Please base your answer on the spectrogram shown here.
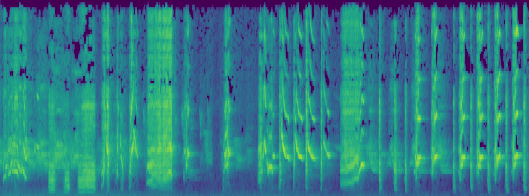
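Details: Young Javan myna singing as a model for other birds, starting with harsh raspy squawks and a wavering grating note, then breaking into rapid sharp clicking chips in quick series, followed by more buzzy rasps and clipped chirps.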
